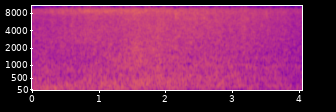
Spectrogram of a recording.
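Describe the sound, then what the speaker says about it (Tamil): Ocean waves surge onto a beach at Kuantan, Pahang, a continuous loud roar of surf with heavy wind buffeting the microphone and no voices. "பாருங்க அந்த அலை பாருங்க எவ்வளோ தூரத்துக்கு வருது"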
